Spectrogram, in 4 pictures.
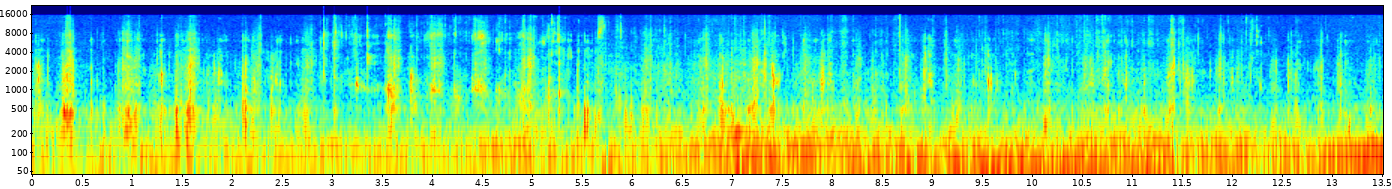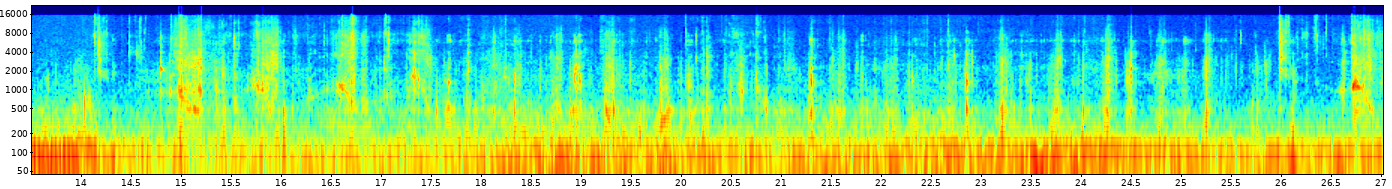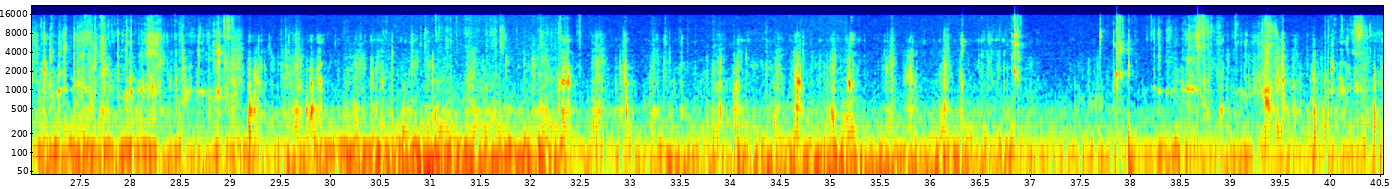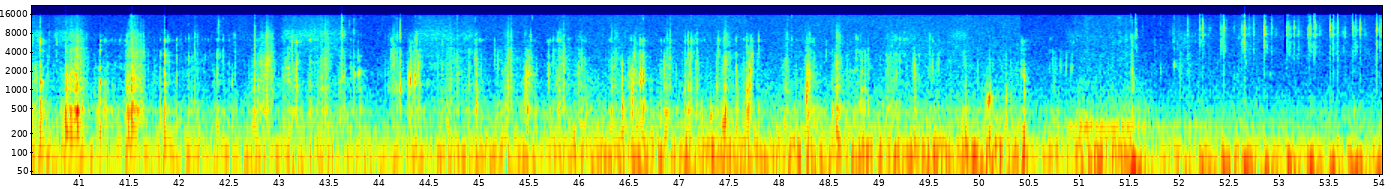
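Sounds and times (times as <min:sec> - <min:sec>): chewing crunchy fries: 0:00.0 - 0:51.0
mouth clicks and crackles: 0:51.8 - 0:54.0.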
